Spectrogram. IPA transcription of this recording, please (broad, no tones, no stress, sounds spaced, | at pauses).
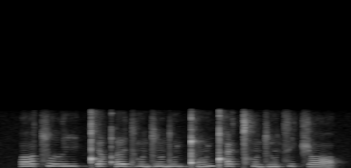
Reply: ɒ t͡s o l i ǃʼ e qʼ i dʱ õ d͡z õ d õ ǃʼ õ ǃʼ æ ǀʰ õ d͡z ũ t͡s i t͡ʃ ɒ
